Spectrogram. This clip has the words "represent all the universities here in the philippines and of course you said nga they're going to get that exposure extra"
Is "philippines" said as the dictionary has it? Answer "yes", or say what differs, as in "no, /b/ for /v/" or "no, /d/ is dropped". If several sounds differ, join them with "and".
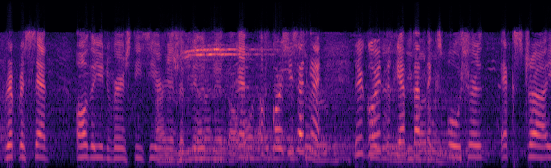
no, /s/ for /z/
